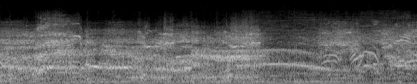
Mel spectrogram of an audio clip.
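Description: Horror-film soundtrack: a loud, continuous screeching noise with wavering, gliding squeals, two short arching squeals near the end.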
